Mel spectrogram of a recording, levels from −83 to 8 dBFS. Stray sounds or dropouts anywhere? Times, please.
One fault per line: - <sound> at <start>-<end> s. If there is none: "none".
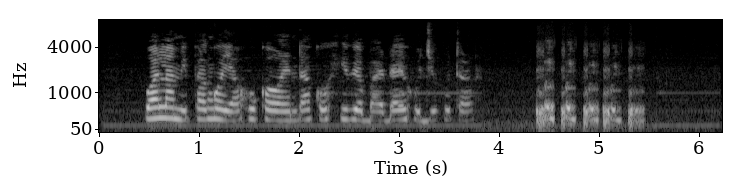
- laugh at 4.4-5.5 s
